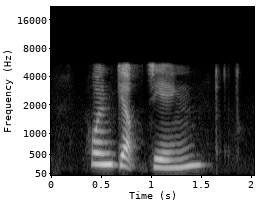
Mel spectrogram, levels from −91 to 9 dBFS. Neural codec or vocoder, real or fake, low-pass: codec, 16 kHz, 1 kbps, X-Codec, HuBERT features, trained on LibriSpeech; fake; 5.4 kHz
